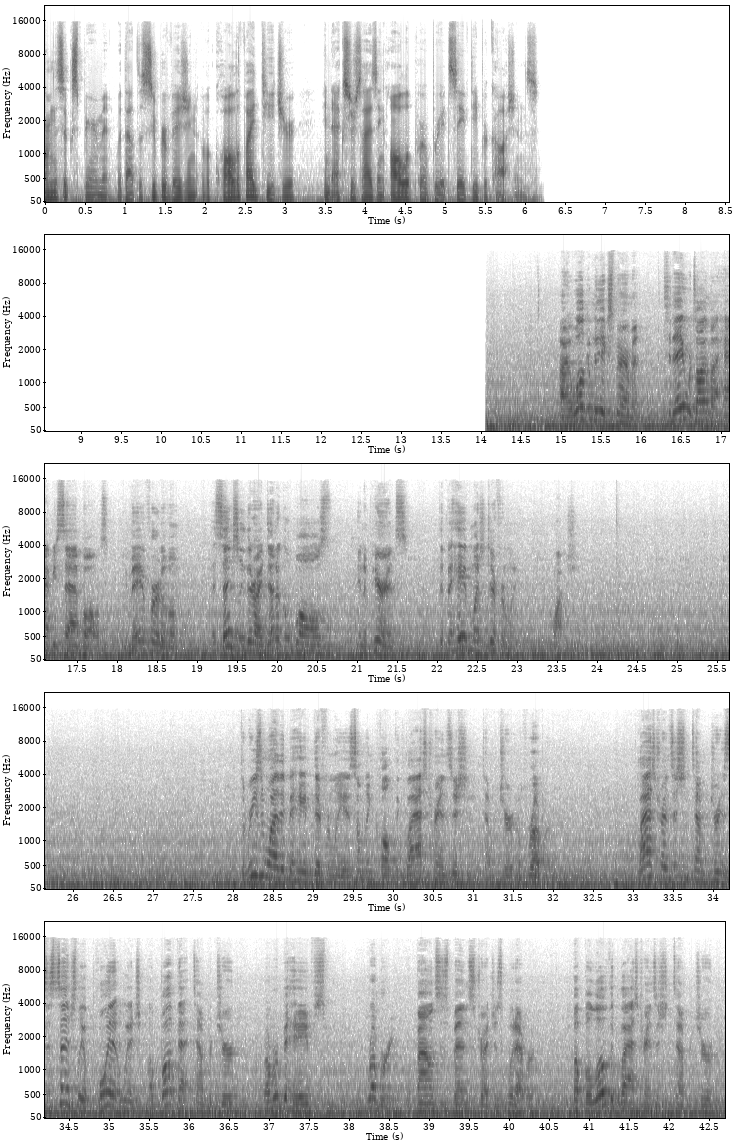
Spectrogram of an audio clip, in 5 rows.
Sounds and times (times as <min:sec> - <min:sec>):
Speech: 0:00.0 - 0:06.2, 0:15.0 - 0:23.8, 0:28.1 - 0:32.1, 0:33.1 - 0:42.7.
